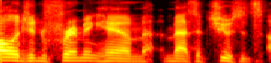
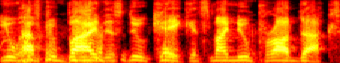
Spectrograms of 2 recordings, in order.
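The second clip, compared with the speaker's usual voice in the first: very gravelly voice, louder; 3 dB louder than usual. Acting out Mister Carvel pitching his new cake, gravelly Mister Carvel voice. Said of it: "Mister Carvel had this very gravelly voice".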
